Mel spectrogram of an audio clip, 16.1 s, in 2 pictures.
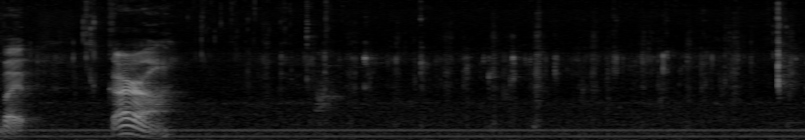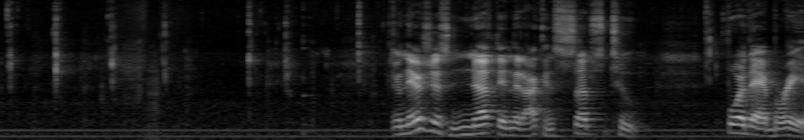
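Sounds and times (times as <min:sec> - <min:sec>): steady low hum: 0:00.0 - 0:16.0
chewing with mouth clicks: 0:00.7 - 0:01.1, 0:01.9 - 0:12.0, 0:15.0 - 0:15.3.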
